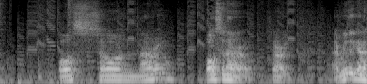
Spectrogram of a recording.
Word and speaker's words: Bolsonaro: before uh referencing paul and kaepernick brazilian president ballen sorrow bolsonaro bolsonaro sorry i really gotta start looking these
